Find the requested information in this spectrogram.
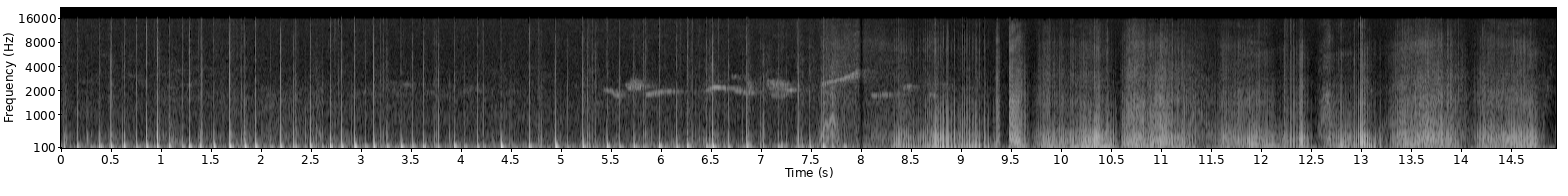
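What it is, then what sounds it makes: Fabric cushion. Fingertips and nails scratch the surface of a large, soft, orange woven fabric cushion. For about the first eight seconds there is a fast run of short, dull, bass-heavy scratching taps, with faint chirps in the background. The taps then turn into longer, continuous bursts of rough, brushy scratching.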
